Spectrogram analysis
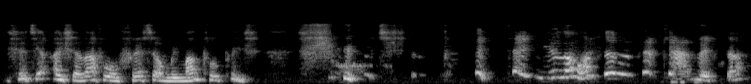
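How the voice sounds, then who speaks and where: Gravelly-voiced older Liverpool man. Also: very high voice, very animated, takes it slowly. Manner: rambling storyteller, acts out quoted voices. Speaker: radio show host and local historian. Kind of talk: casual radio chat, reading listener messages. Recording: dull lo-fi sound.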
